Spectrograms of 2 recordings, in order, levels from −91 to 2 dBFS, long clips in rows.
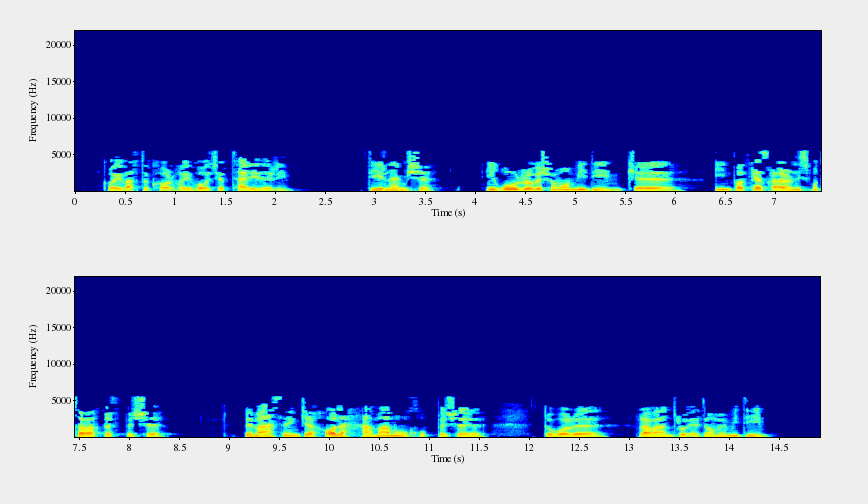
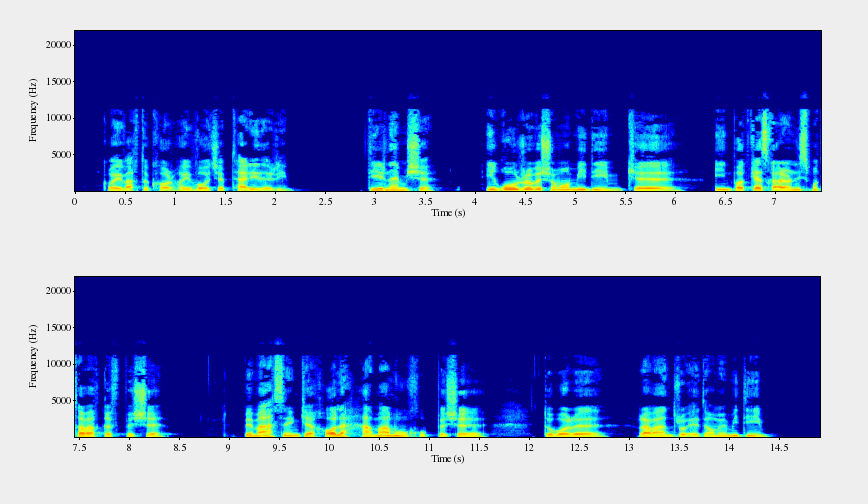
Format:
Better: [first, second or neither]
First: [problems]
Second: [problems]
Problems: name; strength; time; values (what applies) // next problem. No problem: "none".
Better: second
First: garbled, watery; badly; nothing above 5.5 kHz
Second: garbled, watery; slightly; nothing above 11 kHz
